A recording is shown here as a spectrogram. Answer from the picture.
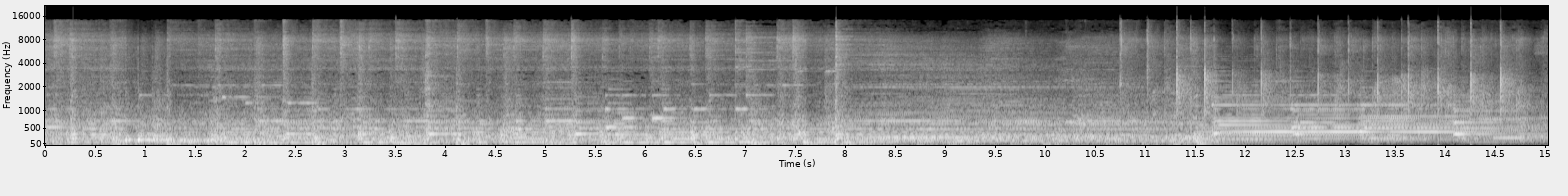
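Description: Live jazz piano trio playing: grand piano, upright double bass and drum kit together. About twelve seconds in, the drums and low bass drop away and the piano carries on more on its own.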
